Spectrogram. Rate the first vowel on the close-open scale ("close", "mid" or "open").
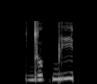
mid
